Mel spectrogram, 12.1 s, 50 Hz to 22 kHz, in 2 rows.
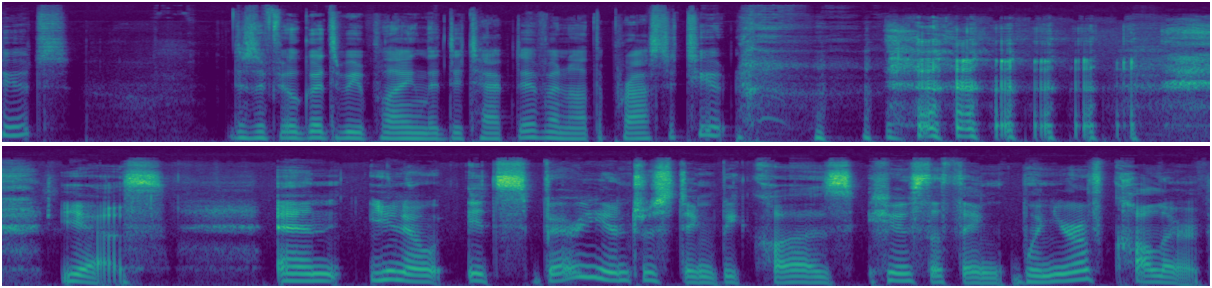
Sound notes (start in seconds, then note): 3.6 laughter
